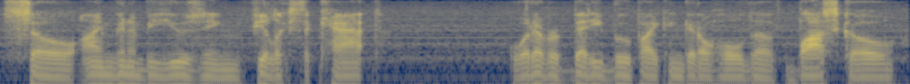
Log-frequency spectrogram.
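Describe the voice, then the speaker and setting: A middle-aged man with a gravelly voice, rambling casually and folksily as he hosts a morning vlog, often repeating himself. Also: level tone, normal speed. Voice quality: gravelly, very deep. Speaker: host of a daily vlog. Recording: clear background room noise.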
